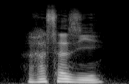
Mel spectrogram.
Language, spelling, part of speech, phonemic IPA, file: French, rassasié, adjective / verb, /ʁa.sa.zje/, Fr-rassasié.ogg
- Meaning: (adjective) full, satiated; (verb) past participle of rassasier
